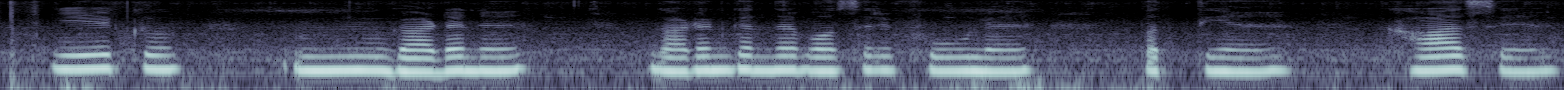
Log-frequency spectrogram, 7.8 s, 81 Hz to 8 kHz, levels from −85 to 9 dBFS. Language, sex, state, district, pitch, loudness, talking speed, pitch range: Hindi, female, Haryana, Jhajjar, 220 Hz, -15 LUFS, 115 wpm, 215-230 Hz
